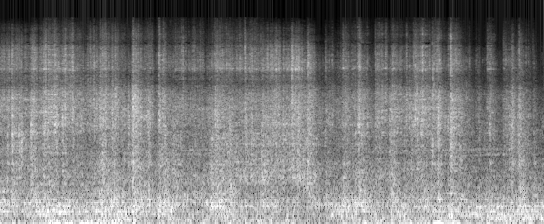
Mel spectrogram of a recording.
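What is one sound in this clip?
Bottles clink together in a trolley basket.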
